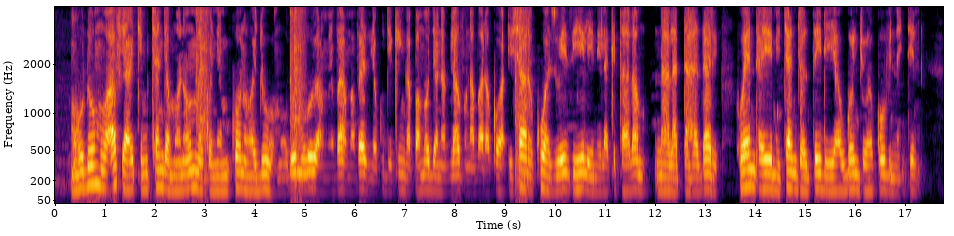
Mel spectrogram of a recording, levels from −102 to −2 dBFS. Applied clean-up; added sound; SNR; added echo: classical method log-MMSE.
